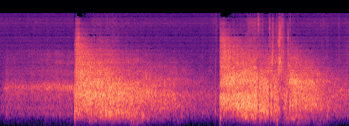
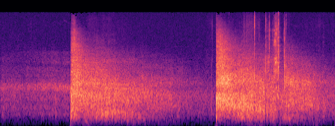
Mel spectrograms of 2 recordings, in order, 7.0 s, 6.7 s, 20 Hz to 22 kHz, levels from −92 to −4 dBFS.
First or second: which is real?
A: second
